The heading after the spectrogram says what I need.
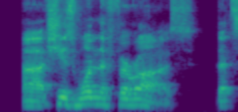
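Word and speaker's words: Feroz: She was nominated once, but she's also a um uh she has won the Ferras, that's spelled F E R O Z, which is the Spanish Emmy.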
